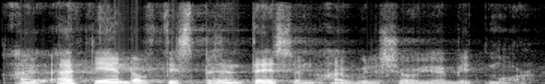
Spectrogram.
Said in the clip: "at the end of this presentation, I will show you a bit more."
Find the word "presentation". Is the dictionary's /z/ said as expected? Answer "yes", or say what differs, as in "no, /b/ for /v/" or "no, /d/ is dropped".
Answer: no, /s/ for /z/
